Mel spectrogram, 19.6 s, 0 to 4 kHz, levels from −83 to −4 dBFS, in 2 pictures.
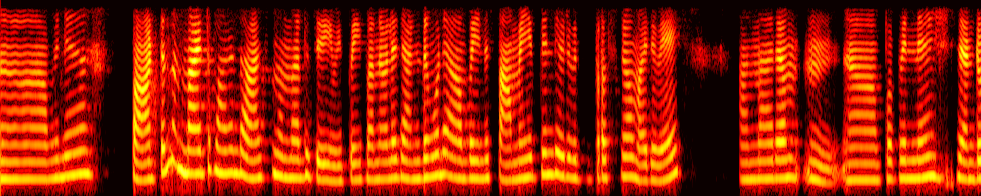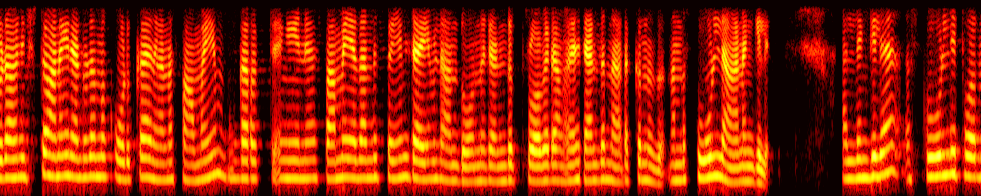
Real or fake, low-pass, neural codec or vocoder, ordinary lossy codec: real; 3.6 kHz; none; none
